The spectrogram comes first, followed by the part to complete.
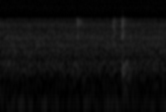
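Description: Near silence with a few faint clicks about a second in, from the computer being worked by hand.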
